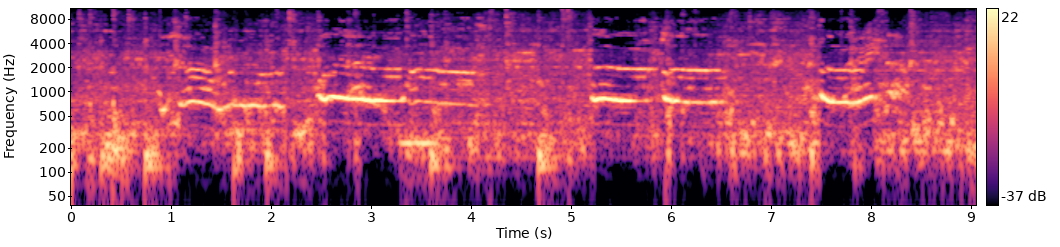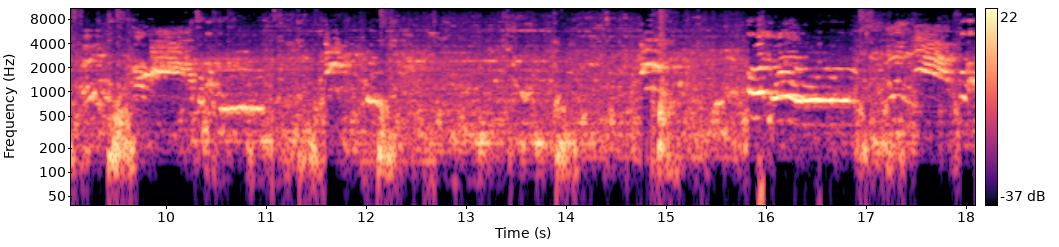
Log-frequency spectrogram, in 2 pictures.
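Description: Tyres squeal in the arcade game as a car drifts through corners.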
